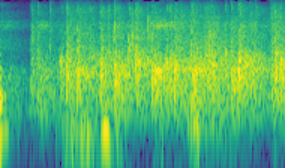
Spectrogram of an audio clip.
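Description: Audience applauding. The applause starts just after a brief spoken word and holds at an even level throughout.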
